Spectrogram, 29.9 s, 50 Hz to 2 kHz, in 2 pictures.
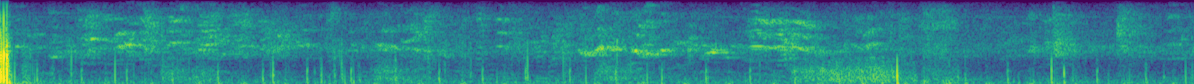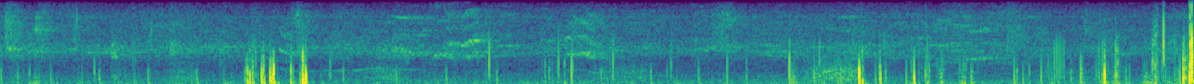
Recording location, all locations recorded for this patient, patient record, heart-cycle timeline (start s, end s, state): tricuspid valve (TV)
aortic valve (AV)+pulmonary valve (PV)+tricuspid valve (TV)+mitral valve (MV)
#Age: Child
#Sex: Male
#Height: 136.0 cm
#Weight: 46.0 kg
#Pregnancy status: False
#Murmur: Absent
#Murmur locations: nan
#Most audible location: nan
#Systolic murmur timing: nan
#Systolic murmur shape: nan
#Systolic murmur grading: nan
#Systolic murmur pitch: nan
#Systolic murmur quality: nan
#Diastolic murmur timing: nan
#Diastolic murmur shape: nan
#Diastolic murmur grading: nan
#Diastolic murmur pitch: nan
#Diastolic murmur quality: nan
#Outcome: Normal
#Campaign: 2014 screening campaign
0.00	2.62	unannotated
2.62	2.70	systole
2.70	2.80	S2
2.80	3.02	diastole
3.02	3.12	S1
3.12	3.28	systole
3.28	3.36	S2
3.36	3.56	diastole
3.56	3.66	S1
3.66	3.82	systole
3.82	3.88	S2
3.88	4.10	diastole
4.10	4.20	S1
4.20	4.38	systole
4.38	4.46	S2
4.46	4.68	diastole
4.68	4.78	S1
4.78	4.92	systole
4.92	5.02	S2
5.02	5.22	diastole
5.22	5.32	S1
5.32	5.48	systole
5.48	5.56	S2
5.56	5.74	diastole
5.74	5.86	S1
5.86	6.02	systole
6.02	6.10	S2
6.10	6.28	diastole
6.28	6.38	S1
6.38	6.56	systole
6.56	6.66	S2
6.66	6.84	diastole
6.84	6.94	S1
6.94	7.10	systole
7.10	7.18	S2
7.18	7.42	diastole
7.42	7.54	S1
7.54	7.68	systole
7.68	7.76	S2
7.76	7.98	diastole
7.98	8.10	S1
8.10	8.26	systole
8.26	8.34	S2
8.34	8.54	diastole
8.54	8.64	S1
8.64	8.80	systole
8.80	8.90	S2
8.90	9.08	diastole
9.08	9.18	S1
9.18	9.34	systole
9.34	9.44	S2
9.44	9.64	diastole
9.64	9.76	S1
9.76	9.92	systole
9.92	10.02	S2
10.02	10.22	diastole
10.22	10.32	S1
10.32	10.42	systole
10.42	10.52	S2
10.52	10.78	diastole
10.78	29.86	unannotated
